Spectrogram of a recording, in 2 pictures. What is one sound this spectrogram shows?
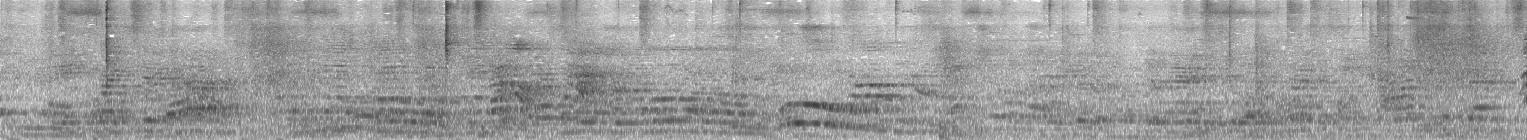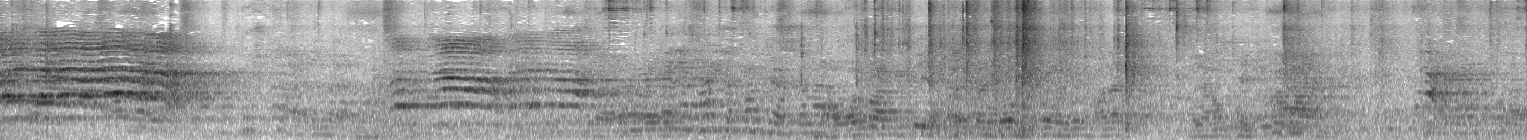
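A man and a woman talk nearby in a large echoing hall.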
